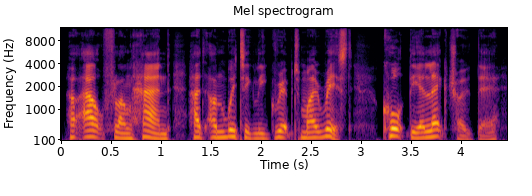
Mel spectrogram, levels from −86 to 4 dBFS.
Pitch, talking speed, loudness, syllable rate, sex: 155 Hz, 160 wpm, -19 LUFS, 5.7 syllables/s, male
